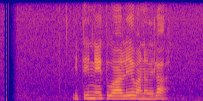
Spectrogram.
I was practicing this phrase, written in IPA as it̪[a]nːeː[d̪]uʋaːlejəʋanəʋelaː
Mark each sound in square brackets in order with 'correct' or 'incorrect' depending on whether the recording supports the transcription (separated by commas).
incorrect, incorrect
